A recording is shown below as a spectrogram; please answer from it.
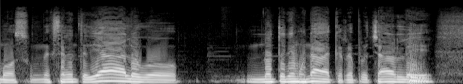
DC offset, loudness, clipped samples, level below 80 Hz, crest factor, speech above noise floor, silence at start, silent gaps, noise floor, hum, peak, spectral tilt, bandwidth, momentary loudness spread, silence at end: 1%; -9 LUFS; under 0.1%; -38 dBFS; 8 dB; 30 dB; 0 s; none; -38 dBFS; none; 0 dBFS; -7 dB/octave; 12.5 kHz; 9 LU; 0 s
